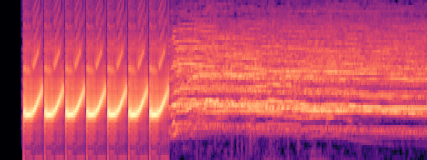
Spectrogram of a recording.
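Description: Cartoon 'boing' sound effects from an animated channel intro: a quick run of short rising boings, about five a second, then a long, bright held tone that sags slowly in pitch.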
